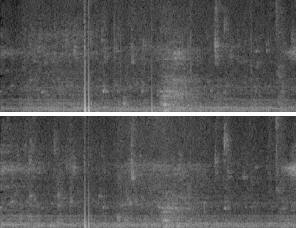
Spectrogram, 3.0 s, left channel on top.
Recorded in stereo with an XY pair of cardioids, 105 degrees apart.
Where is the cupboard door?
40° left, 3.5 m.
